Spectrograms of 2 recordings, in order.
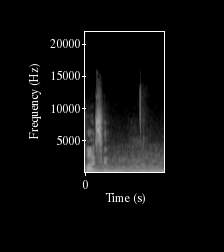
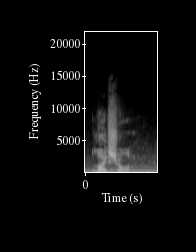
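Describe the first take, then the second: First: The last syllable does not sound like 'Sean'. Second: The last syllable sounds like 'Sean'. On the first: "I think that's how it's pronounced" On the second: "like, you know, Sean Bean"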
